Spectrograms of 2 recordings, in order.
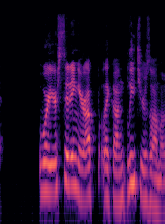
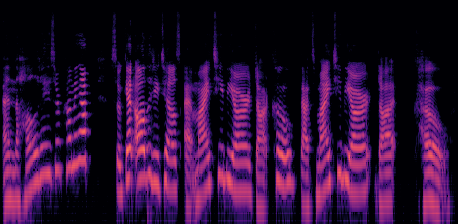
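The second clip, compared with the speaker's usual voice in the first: ad read; 4 semitones higher, 3 dB louder than usual. Acted. Host plugging a paperback subscription, promotional ad read.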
